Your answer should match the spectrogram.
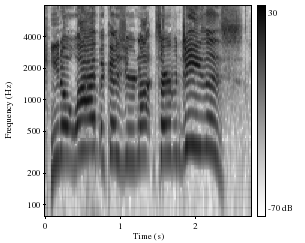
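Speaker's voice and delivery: blunt retold challenge, pitched high; forceful re-enacted rebuke; up front. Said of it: "was up front".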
